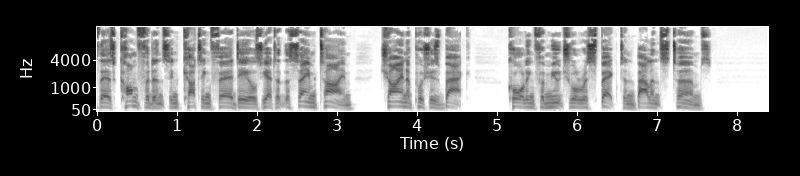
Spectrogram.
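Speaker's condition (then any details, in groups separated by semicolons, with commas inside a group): No condition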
